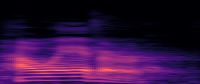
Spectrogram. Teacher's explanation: Cependant, si vous regardez bien la phonétique, vous pouvez observer ici que vous avez une espèce d'apostrophe inversée, ce qui signifie qu'en fait, c'est un accent tonique secondaire. Donc, il y a tout de même une petite impulsion au démarrage, si je puis dire, mais on a la vraie impulsion sur la seconde syllabe.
